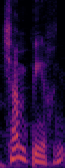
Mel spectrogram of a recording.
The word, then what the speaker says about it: champignon: Sí, pero está, escrito en francés, que es champignon.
